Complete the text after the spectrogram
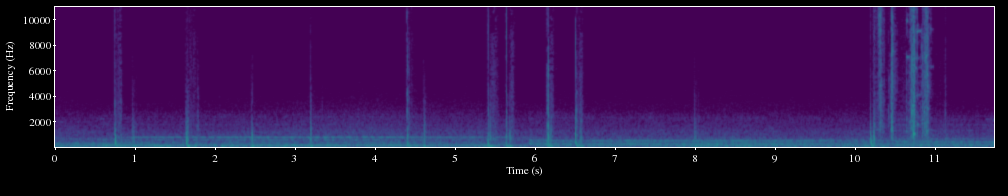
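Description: Short electronic menu clicks sound as selections change.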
